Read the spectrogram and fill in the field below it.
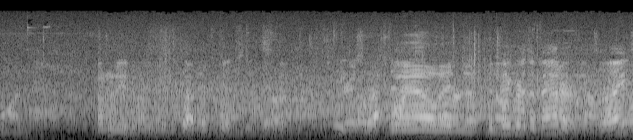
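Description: Several adult men and women talk casually nearby outdoors.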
